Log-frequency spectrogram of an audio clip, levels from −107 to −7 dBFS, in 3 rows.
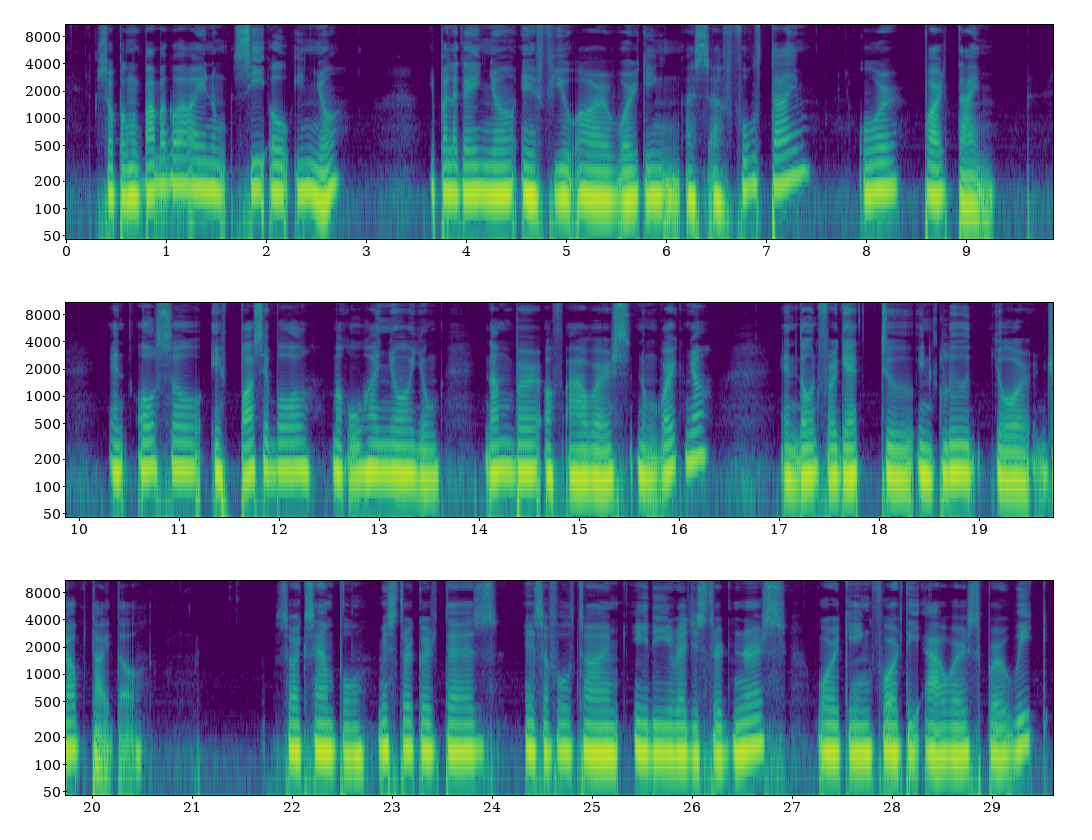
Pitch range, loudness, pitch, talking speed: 125-150 Hz, -30 LUFS, 135 Hz, 110 wpm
